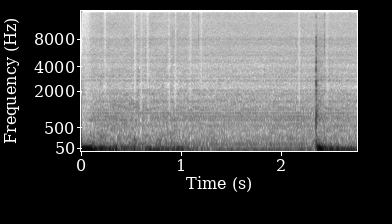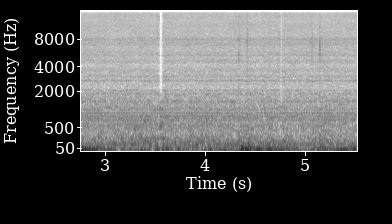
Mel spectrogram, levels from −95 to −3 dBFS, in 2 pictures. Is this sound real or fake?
fake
